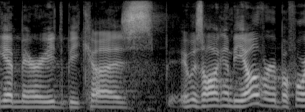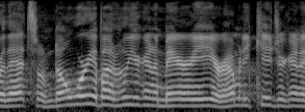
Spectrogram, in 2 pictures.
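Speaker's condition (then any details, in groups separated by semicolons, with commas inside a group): No condition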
